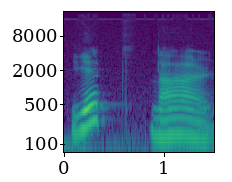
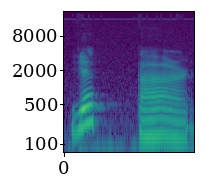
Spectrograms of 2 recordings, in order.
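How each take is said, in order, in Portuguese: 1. O consoante do meio é um t seco, sem soltura. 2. O consoante do meio é um t seco, sem soltura.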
